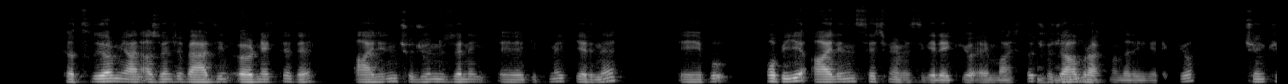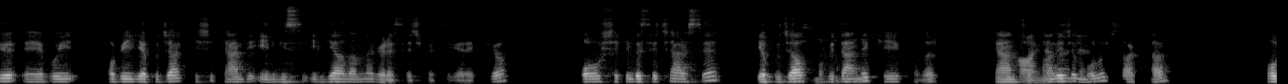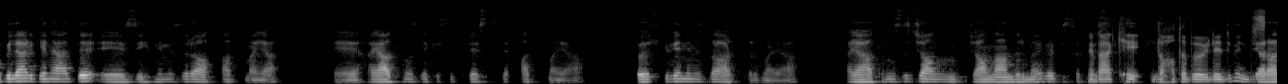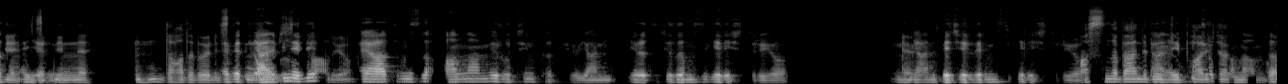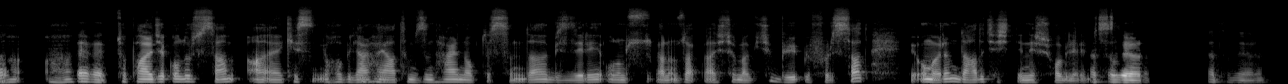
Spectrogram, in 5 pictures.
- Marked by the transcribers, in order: other background noise
- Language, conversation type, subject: Turkish, unstructured, Sence hobiler hayatımızı nasıl etkiler?
- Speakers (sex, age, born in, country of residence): male, 25-29, Turkey, Poland; male, 30-34, Turkey, Poland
